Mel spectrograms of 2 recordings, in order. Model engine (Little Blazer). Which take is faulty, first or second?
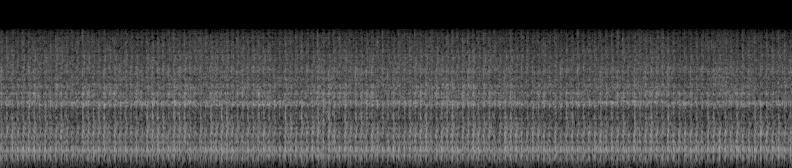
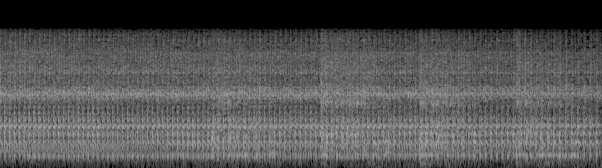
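first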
